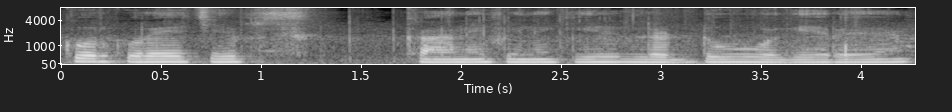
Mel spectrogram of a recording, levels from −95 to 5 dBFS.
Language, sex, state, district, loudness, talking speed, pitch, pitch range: Hindi, male, Chhattisgarh, Sukma, -15 LUFS, 110 wpm, 135 Hz, 130-145 Hz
